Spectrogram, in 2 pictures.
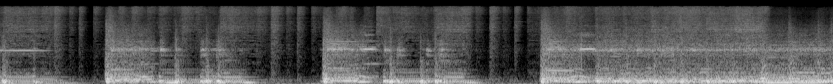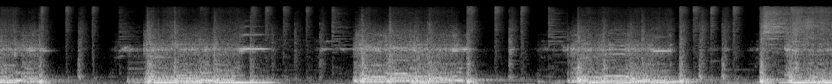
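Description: Rock band recording with drum kit, electric guitar and bass playing loud, stop-start passages, the full band cutting out briefly every second or two.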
